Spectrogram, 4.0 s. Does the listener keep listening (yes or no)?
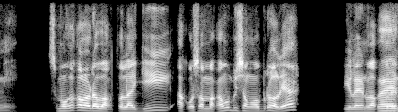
no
